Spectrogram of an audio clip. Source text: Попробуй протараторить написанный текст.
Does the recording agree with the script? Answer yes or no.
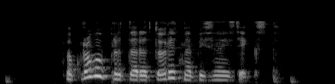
yes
